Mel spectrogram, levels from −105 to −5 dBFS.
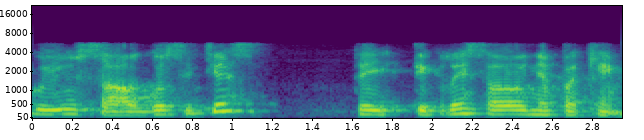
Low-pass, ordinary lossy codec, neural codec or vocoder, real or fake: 5.4 kHz; Opus, 64 kbps; codec, 24 kHz, 6 kbps, HILCodec; fake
